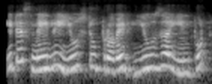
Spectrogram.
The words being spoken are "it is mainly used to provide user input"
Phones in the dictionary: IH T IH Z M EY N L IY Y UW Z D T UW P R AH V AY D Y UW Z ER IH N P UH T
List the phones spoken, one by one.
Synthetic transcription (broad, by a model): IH T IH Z M EY N L IY Y UW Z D T UW P R AH V AY D Y UW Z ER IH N P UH T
